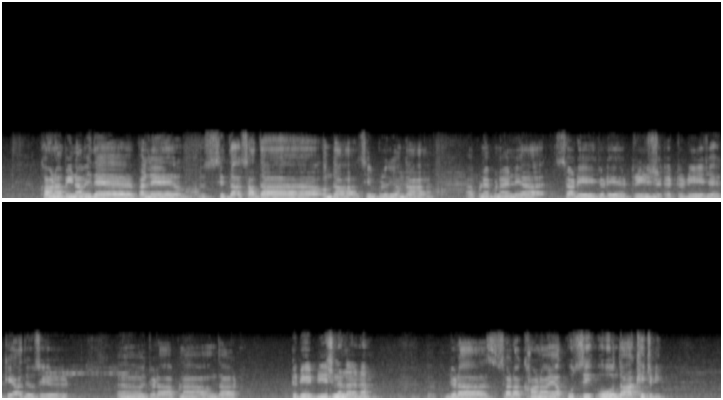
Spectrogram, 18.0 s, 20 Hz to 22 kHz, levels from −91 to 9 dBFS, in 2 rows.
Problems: constant background noise, echo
